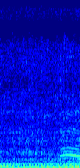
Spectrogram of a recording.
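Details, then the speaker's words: Old Pacemaker tractor after the loose fitting where the mixture screw goes in was tightened and the mixture adjusted by watching exhaust smoke: deep, even low thump at idle with no misses; no fuel leak, running about spot on. "So I've got that back tightened up now. Seems to be running well. There's no fuel leak."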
